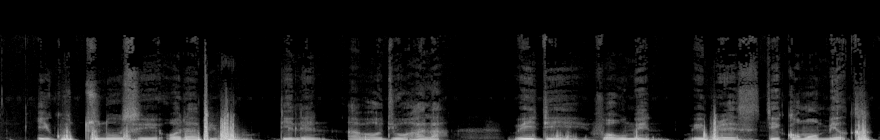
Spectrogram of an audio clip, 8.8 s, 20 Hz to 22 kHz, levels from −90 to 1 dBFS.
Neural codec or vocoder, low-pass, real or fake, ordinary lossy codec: none; 19.8 kHz; real; MP3, 64 kbps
